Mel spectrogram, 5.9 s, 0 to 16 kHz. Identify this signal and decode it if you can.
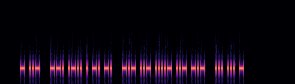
Morse code, heard as a keyed tone, about 37 wpm, 700 Hz. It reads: TU GLENN KU4UK SST
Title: K1USN SST QSO Practice - 40wpm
